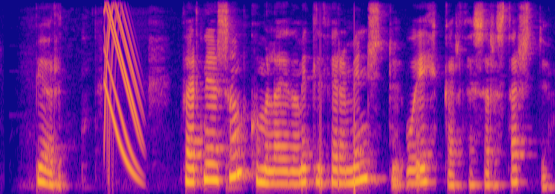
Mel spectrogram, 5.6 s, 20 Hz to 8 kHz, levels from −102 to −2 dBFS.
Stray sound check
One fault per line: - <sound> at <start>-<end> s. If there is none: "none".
- chirp at 1.0-1.5 s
